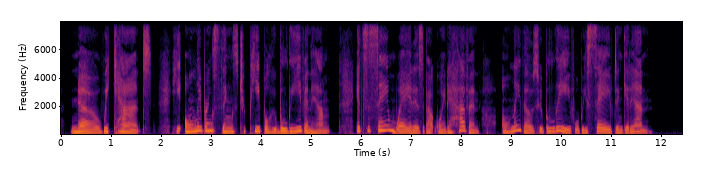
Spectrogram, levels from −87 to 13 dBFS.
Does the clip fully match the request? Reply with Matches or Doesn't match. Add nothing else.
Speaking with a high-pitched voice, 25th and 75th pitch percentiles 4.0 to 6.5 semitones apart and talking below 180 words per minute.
Matches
